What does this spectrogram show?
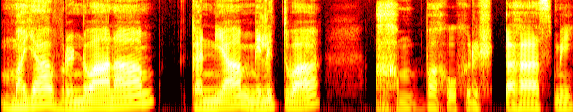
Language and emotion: Sanskrit, happy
